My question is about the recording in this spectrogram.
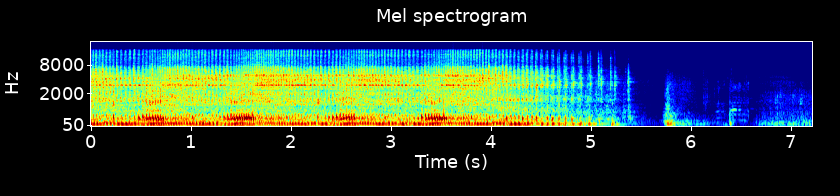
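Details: Honda XR250R engine, died after about 10 km of riding, Motul oil found black: rough running with a heavy, regular knock about four times a second until shutdown, pointing to a failed roller bearing.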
